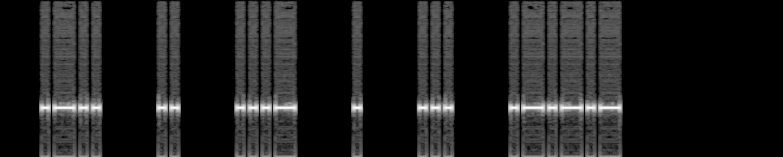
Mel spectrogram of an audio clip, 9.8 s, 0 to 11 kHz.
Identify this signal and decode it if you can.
Morse code, heard as a keyed tone, about 15 wpm, spaced as for 8 wpm, 1000 Hz. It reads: LIVES.
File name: qotdfiles / 8wpm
